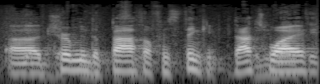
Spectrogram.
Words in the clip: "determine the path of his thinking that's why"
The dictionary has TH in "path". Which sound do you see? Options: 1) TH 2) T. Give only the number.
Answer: 1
